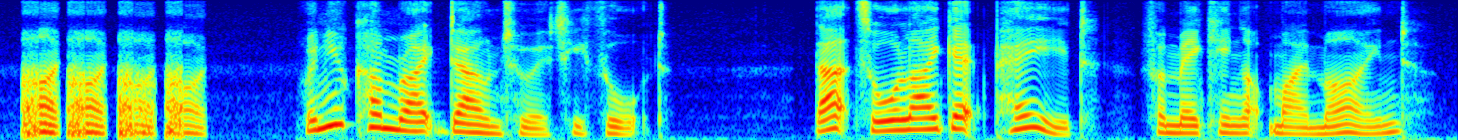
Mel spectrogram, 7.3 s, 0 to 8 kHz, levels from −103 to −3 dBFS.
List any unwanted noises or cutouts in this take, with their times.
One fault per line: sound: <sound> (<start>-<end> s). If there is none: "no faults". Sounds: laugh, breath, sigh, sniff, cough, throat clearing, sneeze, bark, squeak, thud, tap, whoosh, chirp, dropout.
sound: laugh (0.1-1.0 s)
